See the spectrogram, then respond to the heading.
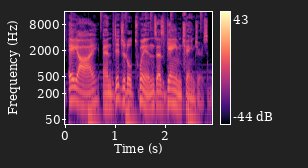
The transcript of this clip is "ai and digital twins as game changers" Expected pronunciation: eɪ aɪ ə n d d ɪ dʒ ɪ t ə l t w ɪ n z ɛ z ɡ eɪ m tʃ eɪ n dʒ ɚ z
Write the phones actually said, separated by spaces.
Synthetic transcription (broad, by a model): eɪ aɪ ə n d d ɪ dʒ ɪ t l t w ɪ n z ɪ z ɡ eɪ m tʃ eɪ n dʒ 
